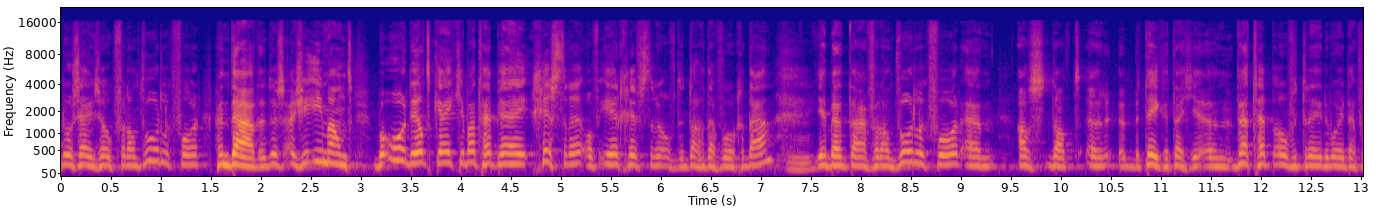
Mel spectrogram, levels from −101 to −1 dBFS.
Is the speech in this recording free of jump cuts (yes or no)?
no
